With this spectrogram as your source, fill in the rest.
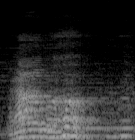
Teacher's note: તમારે બોલવું હોય તો રામ હ, તમે બોલો રામ હ તો શ્વાસ બહાર નીકળશે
